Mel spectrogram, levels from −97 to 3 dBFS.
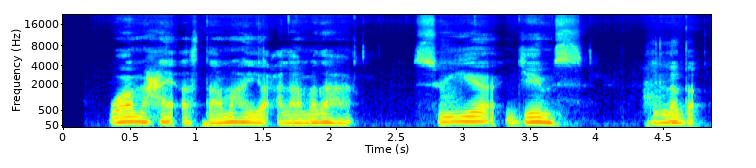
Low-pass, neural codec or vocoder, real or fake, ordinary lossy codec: none; vocoder, 44.1 kHz, 128 mel bands every 256 samples, BigVGAN v2; fake; none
